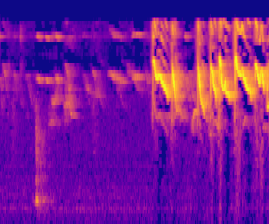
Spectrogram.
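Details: Indonesian white-eye gacor song as a singing lure for other white-eyes: a soft click and faint high notes, then a sudden loud rush of piercing, rapidly tumbling twitters.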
